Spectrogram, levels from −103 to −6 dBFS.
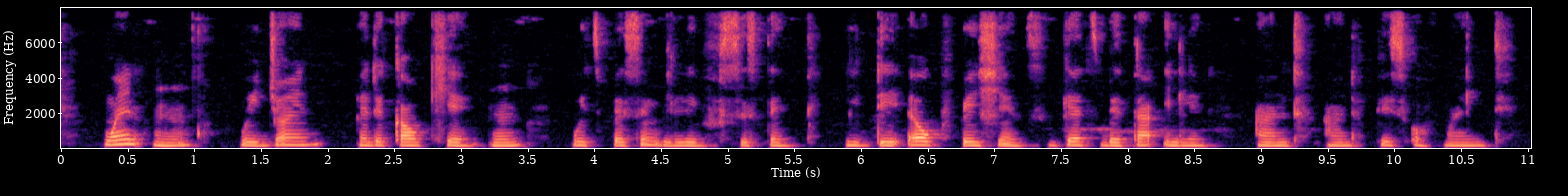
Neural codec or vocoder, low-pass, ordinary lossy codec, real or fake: none; none; none; real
